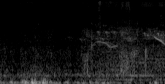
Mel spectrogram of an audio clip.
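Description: A swarm of bees in the open air, a low rising and falling drone of many wings close by, with thin buzzing passes of individual bees whining overhead.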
